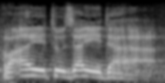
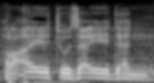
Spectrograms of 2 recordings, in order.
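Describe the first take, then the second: First: زيدا ending in long "-aa", no n; pausal alif. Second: زيدًا ending in a clear "-an"; tanween pronounced. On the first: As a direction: stop on زيدا as a drawn-out "zaydaa". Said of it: "عندما تقف عليه ماذا تقول؟". (الوقف على زيدا بألف ممدودة دون نون) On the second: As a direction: sound the final n of زيدًا, "zaydan". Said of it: "التنوين جاء بعد إيش؟". (نطق التنوين في زيدًا بنون ظاهرة) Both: Shown as a demonstration.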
